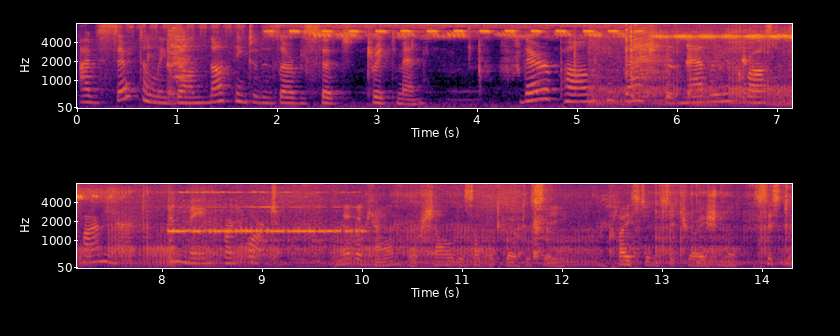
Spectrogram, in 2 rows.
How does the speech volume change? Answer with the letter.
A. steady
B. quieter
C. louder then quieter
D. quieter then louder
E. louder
A.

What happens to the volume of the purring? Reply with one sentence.
The loudness of the purring stays about the same.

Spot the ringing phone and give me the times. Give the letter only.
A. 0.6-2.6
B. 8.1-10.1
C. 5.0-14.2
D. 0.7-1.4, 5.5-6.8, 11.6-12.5
B.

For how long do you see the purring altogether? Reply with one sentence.
The purring can be heard for 9 seconds in total.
